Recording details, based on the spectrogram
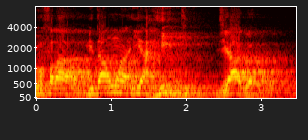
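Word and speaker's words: יחיד: Yahid é Y-A-C-H-I-D mudo também, né? Yashid. Então Y-A-C-H-I-D, Yahid.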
